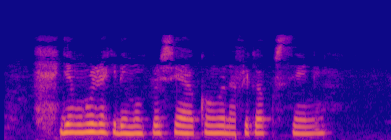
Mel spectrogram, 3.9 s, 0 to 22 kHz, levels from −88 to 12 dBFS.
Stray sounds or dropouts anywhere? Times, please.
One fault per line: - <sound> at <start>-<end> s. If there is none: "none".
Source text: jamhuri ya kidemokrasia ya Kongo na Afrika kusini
none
